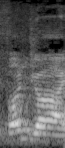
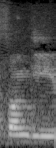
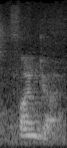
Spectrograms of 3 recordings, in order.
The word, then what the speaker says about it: fungi: occasion, there's domains, but fungus is a Greek word. So it actually follows the right, so if you look at the dictionary, you'll see that fungi is the right way to say this. I repeat this because it's my mantra. It's not fungi or fungi, it's fungi. It's not any of these other alternatives.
